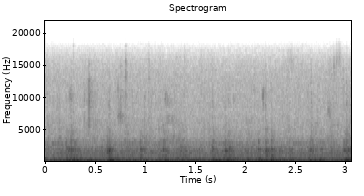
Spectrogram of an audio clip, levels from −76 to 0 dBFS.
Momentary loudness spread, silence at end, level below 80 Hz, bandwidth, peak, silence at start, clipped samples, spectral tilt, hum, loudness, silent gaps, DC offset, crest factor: 2 LU; 0 s; -48 dBFS; 18.5 kHz; -4 dBFS; 0 s; under 0.1%; -5 dB/octave; none; -19 LUFS; none; under 0.1%; 14 dB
